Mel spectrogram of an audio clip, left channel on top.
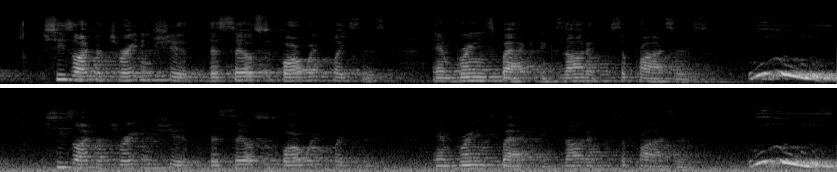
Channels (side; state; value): right; noise; rumble, 7 dB below the sound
